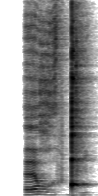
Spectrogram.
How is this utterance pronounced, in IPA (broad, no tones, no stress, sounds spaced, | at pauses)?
ɛ ʁʷ i̤ f ɡ͡ǃ i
